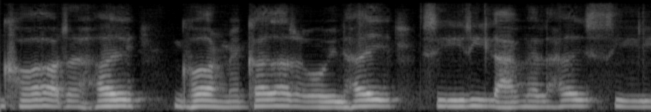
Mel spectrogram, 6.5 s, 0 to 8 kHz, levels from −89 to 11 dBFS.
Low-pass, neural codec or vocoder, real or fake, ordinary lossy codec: 7.2 kHz; codec, 16 kHz, 0.8 kbps, ZipCodec; fake; none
